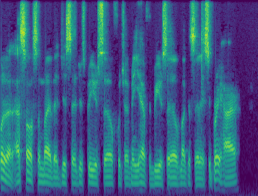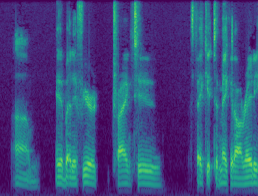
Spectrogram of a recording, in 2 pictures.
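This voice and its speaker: In a Southern US accent, a man talks at a moderate pace with a very deep, low pitch and monotone, flat intonation. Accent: Southern country. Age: 30s. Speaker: sports podcast co-host. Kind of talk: casual chat.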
